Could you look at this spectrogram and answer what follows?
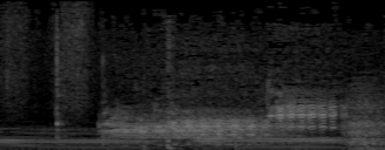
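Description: Sheep bleat in the video game Minecraft, several drawn-out, wavering calls overlapping one after another, moderately close and alone without talk.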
